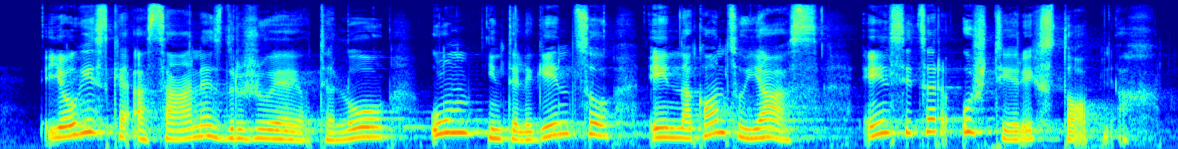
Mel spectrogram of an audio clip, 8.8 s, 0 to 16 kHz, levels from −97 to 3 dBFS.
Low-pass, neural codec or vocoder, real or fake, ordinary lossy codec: 14.4 kHz; none; real; MP3, 96 kbps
